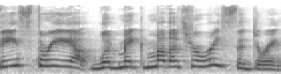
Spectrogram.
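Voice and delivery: imitated New Jersey accent. Quoting what someone being discussed says, in a new jersey accent. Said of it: "your New Jersey accent there".

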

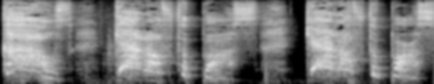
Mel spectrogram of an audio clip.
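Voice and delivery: high, slow, urgent shout in put-on woman's voice. Retelling a woman ordering the girls off the bus: imitating a woman shouting. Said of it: "she's like shouting at us".

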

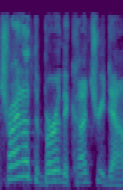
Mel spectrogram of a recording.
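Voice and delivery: ordinary talk, nothing marked

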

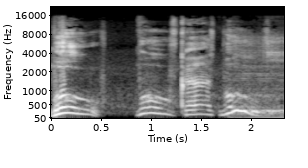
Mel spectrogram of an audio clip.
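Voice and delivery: play-acted very high, very slow, drawn-out scream. Telling of feeling crowded by people in la, retelling a scream. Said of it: "so I just start screaming".

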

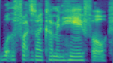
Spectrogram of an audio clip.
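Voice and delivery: normal talking voice

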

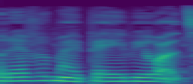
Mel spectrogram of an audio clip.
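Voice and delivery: put-on whisper. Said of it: "whisper into her ear".

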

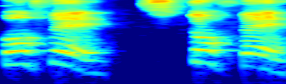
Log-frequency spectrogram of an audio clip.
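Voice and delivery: high, loud, broad northern Barnsley accent. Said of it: "was there any other words?".

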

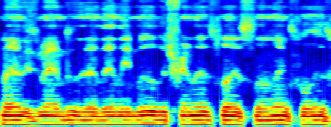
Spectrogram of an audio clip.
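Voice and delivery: put-on, droning monotone. A podcast host mocks his own boring explanation, droning like the Ferris Bueller teacher. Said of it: "I feel like the fucking teacher".

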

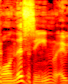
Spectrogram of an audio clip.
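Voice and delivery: normal talking voice

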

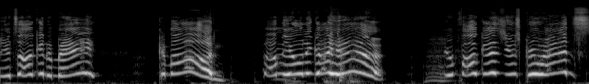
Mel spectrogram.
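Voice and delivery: very high, loud, belted tough-guy ranting voice. Performing a promised impression of a comedian playing a movie character: Jerry Seinfeld playing Travis Bickle. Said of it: "perform my latest impression, Jerry Seinfeld playing Travis Bickle".

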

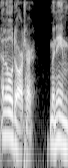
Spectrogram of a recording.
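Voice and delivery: bad put-on Scottish accent. Giving a brief overview of a film, bad Gerard Butler Scottish impression. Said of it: "That was so bad".

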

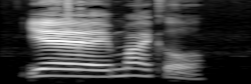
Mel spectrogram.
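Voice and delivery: soft, high, unenthused cheer with no excitement. Thanking a listener named Michael on the show, unenthused. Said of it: "you did not sound enthused".

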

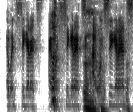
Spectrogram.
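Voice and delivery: cat voice, rough and creaky. Describing the voices given to their cats, doing Norm's cat voice. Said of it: "Norm's cat voice".

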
